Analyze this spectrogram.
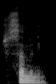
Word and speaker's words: Gethsemane: I can't even pronounce it. Gethsemane. That's it. Gethsemane.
